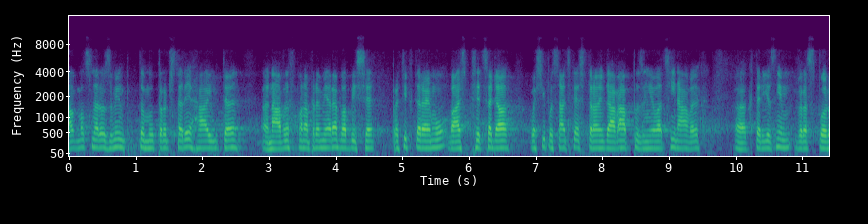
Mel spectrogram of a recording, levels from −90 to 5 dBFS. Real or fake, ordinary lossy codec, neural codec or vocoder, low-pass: fake; Opus, 16 kbps; codec, 16 kHz, 1.1 kbps, Voila-Tokenizer; 7.2 kHz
